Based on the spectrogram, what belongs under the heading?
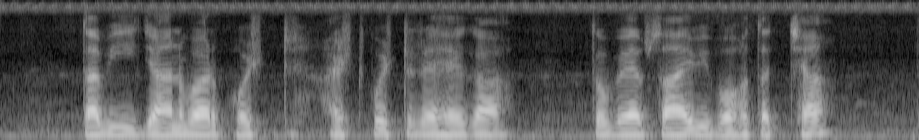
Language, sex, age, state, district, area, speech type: Hindi, male, 45-60, Madhya Pradesh, Hoshangabad, urban, spontaneous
